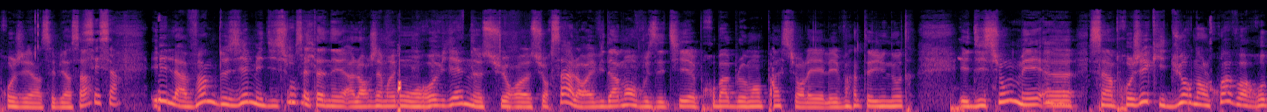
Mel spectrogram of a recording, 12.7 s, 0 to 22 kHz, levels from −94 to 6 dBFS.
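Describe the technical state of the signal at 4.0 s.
From 3.96 to 4.01 s the audio jumps ahead with a brief garbled disturbance, likely a broken MP3 bit reservoir: after a cut, frames fetch stale bytes from earlier 26.1 ms frames.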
